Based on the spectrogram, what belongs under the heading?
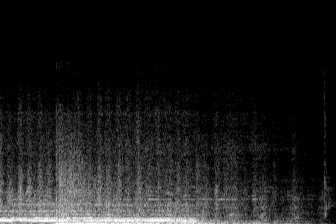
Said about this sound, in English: Okay, let's hit it with this. Deep Run Tram, last call for mail.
